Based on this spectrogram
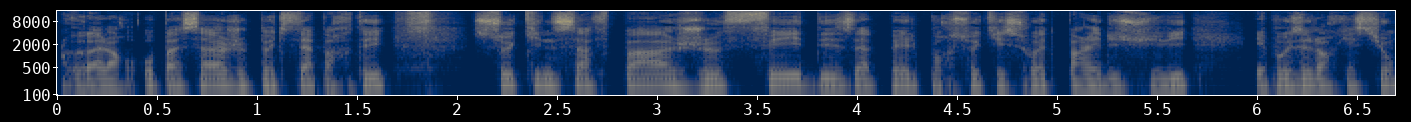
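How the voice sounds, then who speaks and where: A man at medium pitch, somewhat breathy, with fairly even intonation and very even loudness, dry and close with no echo on a very clean recording with a silent background. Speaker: fitness and nutrition coach, podcast host. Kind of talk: podcast monologue. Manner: fast; hesitant, many fillers.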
